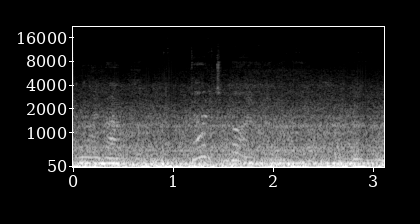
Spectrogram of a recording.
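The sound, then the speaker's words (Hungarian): A steady, low droning rumble of traffic noise heard from inside a moving car, continuous and fairly loud throughout, with faint navigation voice prompts drifting in briefly beneath it. “Forgalom zaja, navigáció, stb.”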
